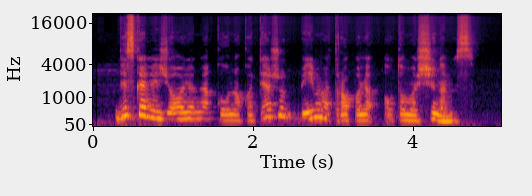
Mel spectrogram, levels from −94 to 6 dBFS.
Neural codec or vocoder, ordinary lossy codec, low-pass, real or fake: vocoder, 44.1 kHz, 128 mel bands every 256 samples, BigVGAN v2; Opus, 32 kbps; 19.8 kHz; fake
